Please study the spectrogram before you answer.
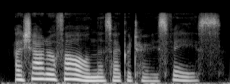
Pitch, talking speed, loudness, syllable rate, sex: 195 Hz, 180 wpm, -14 LUFS, 5.6 syllables/s, female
